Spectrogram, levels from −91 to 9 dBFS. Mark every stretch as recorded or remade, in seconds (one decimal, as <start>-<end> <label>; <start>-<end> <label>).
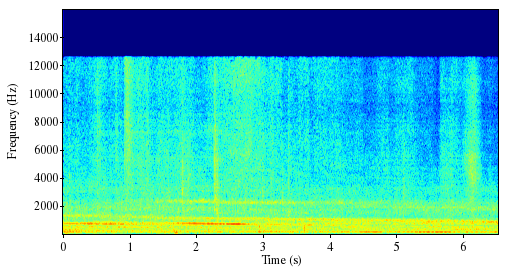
0.0-0.4 recorded; 0.4-2.4 remade; 2.4-3.9 recorded; 3.9-6.5 remade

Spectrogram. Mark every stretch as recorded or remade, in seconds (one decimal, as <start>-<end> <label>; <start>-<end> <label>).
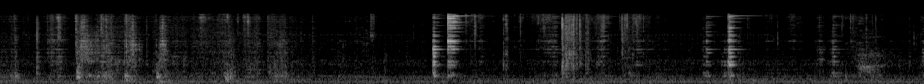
0.0-4.1 remade; 4.1-4.5 recorded; 4.5-5.2 remade; 5.2-7.6 recorded; 7.6-8.1 remade; 8.1-9.2 recorded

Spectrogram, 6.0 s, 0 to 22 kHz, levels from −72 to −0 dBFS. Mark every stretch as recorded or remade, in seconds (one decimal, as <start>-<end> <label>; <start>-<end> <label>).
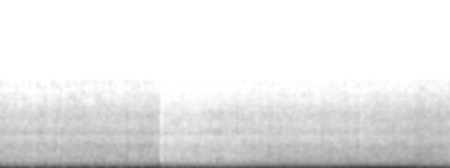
0.0-2.1 recorded; 2.1-3.2 remade; 3.2-6.0 recorded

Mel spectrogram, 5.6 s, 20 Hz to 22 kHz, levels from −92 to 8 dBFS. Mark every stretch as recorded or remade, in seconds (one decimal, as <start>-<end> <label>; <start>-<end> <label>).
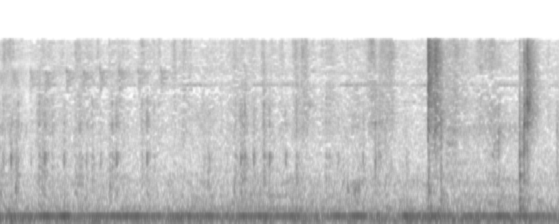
0.0-0.8 recorded; 0.8-2.6 remade; 2.6-3.3 recorded; 3.3-3.8 remade; 3.8-4.2 recorded; 4.2-5.1 remade; 5.1-5.6 recorded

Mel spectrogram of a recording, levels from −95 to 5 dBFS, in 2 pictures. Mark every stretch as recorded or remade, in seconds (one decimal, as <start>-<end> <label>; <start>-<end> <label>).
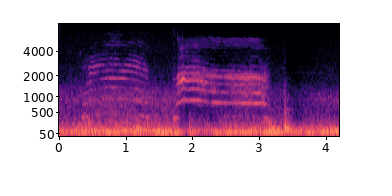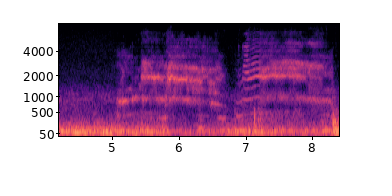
0.0-5.0 recorded; 5.0-6.6 remade; 6.6-7.2 recorded; 7.2-8.4 remade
